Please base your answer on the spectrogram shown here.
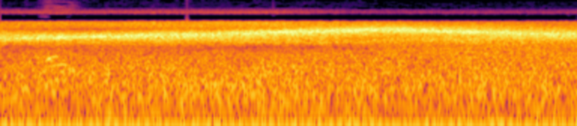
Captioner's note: distant voice pleading for help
